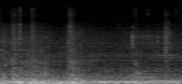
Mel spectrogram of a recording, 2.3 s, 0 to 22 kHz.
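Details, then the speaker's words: 1994 Honda after recapping the ECU's leaking Nichicon capacitors: brief cranking barely catches and stumbles, and it takes several attempts to start. It is still not fixed; code 9 points to the distributor's top-dead-centre/cylinder 1 sensor, and the check light must stay on for it to start. "it didn't start it took a while to start a couple of attempts"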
